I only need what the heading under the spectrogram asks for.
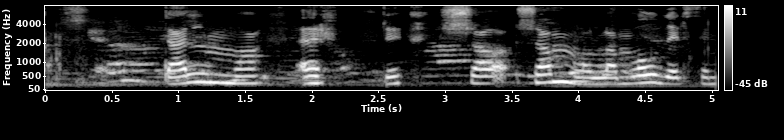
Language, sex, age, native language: Icelandic, male, 8, Icelandic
